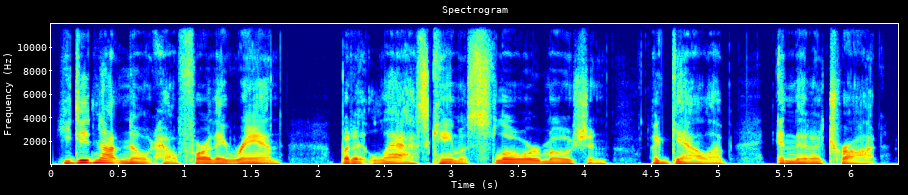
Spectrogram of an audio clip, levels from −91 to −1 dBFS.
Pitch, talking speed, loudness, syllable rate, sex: 110 Hz, 200 wpm, -20 LUFS, 4.7 syllables/s, male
